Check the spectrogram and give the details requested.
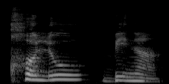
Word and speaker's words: قلوبنا: So qulubina means our hearts, and it is pronounced qulubina, qulubina. Very similar to the transliteration, as you will see. except be mindful of the Q sound, which we've said before is essentially a K sound, but produced in the back of the throat.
